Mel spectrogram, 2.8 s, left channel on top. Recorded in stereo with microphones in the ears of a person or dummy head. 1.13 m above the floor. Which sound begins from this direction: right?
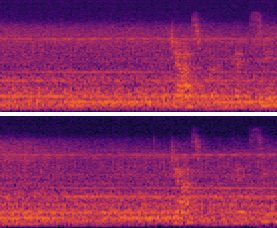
A woman speaking, at 1.7 s.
